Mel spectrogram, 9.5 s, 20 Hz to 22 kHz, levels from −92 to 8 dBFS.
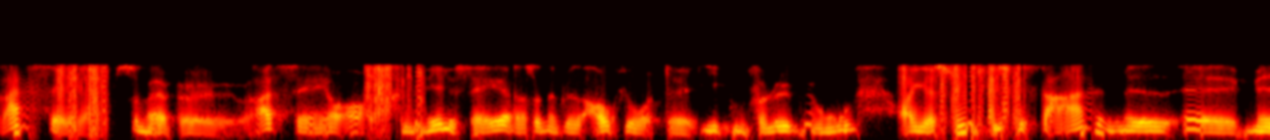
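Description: Codec 2 vocoder damage runs through the whole clip. Instead of the waveform, only pitch, voicing, energy and a spectral envelope are sent and rebuilt from sine waves, so the speech sounds robotic and buzzy, heavily degraded, with nothing above 3.8 kHz, which fits the 3.2 kbit/s mode.

Cable scratch noise appears from 2.72 to 3.2 s, just before "sager der sådan er". Dense, uneven bursts of scratching rise a few decibels above the speech, likely from a worn cable or connector being moved so its contact resistance changed rapidly.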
